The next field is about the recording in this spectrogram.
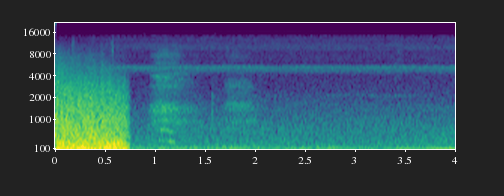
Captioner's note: sighing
